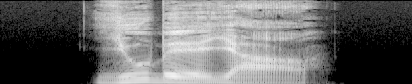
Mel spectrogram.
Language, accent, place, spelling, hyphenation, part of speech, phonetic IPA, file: German, Germany, Berlin, Jubeljahr, Ju‧bel‧jahr, noun, [ˈjuːbl̩ˌjaːɐ̯], De-Jubeljahr.ogg
- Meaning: Jubilee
